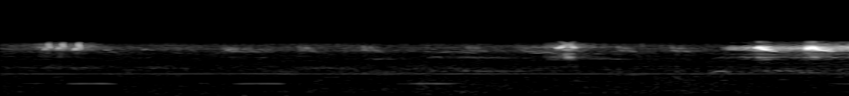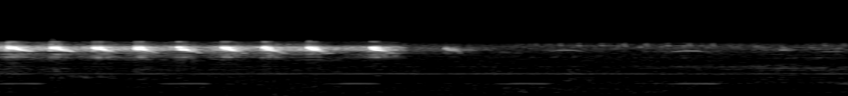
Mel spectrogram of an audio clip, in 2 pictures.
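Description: A bird calling: a brief high chirp near the start and another about three seconds in. Then comes a rapid run of about a dozen sharp, high notes at roughly five a second, lasting about two and a half seconds.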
